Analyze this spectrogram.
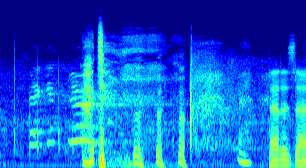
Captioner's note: laughing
